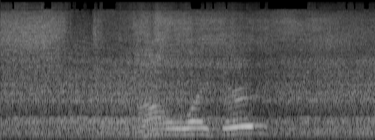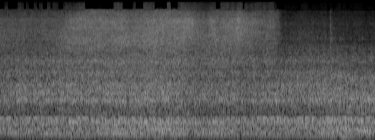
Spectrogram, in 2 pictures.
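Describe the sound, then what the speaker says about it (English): A maple vase spinning on a woodturning lathe is power sanded, a steady close abrasive rub under the lathe's hum, with a brief spoken remark and a few squeaky tonal chirps from the sandpaper partway through. "I'll power sand with the lathe on with each grit"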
